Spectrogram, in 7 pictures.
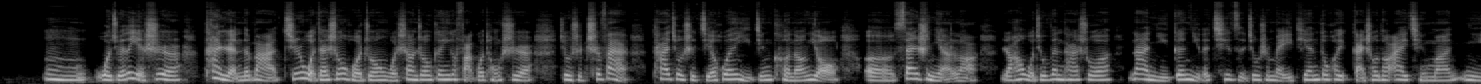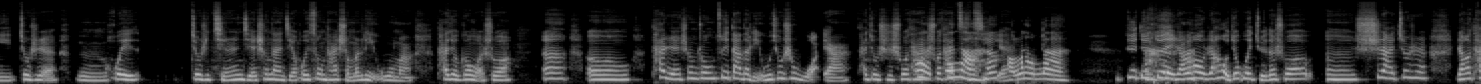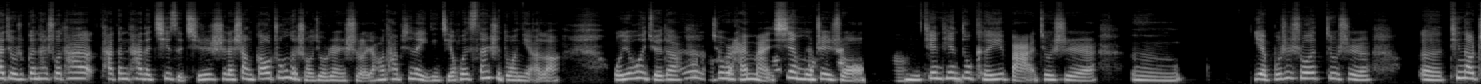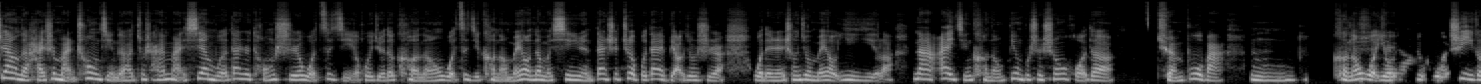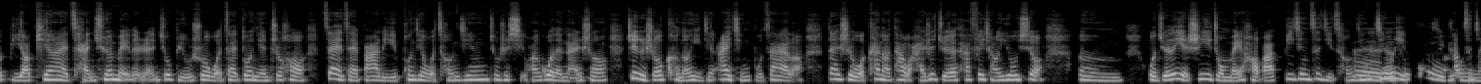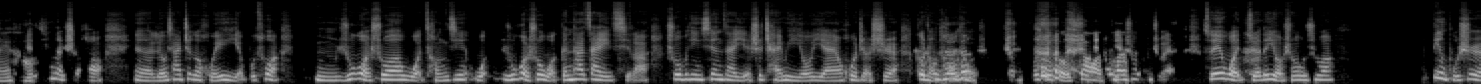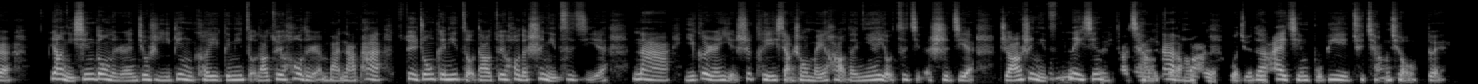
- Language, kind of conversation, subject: Chinese, podcast, 你能跟我们分享一部对你影响很大的电影吗？
- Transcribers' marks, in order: tapping; other background noise; chuckle; laugh; unintelligible speech; laugh; laughing while speaking: "对，鸡飞狗跳的"; laugh; "让" said as "样"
